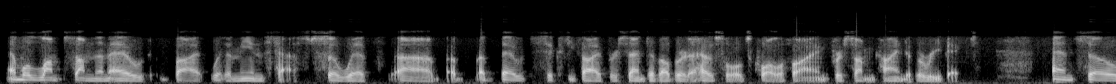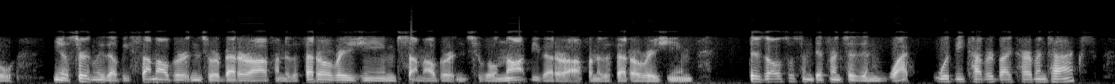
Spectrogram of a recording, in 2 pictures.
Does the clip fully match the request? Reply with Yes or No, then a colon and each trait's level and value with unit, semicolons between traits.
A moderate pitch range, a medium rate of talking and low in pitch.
Yes: average, 4.6 semitones; average, 185 wpm; low, 100 Hz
